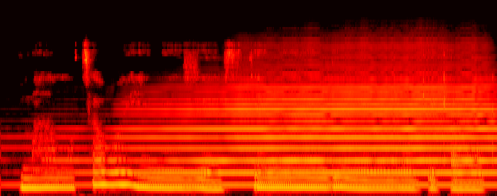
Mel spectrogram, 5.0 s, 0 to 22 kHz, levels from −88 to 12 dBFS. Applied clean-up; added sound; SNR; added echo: none; Brass instrument; -1 dB; none.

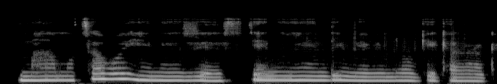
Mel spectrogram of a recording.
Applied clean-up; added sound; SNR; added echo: neural mask model Resemble Enhance denoiser.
